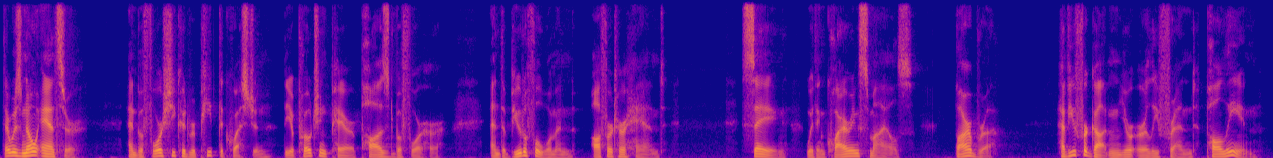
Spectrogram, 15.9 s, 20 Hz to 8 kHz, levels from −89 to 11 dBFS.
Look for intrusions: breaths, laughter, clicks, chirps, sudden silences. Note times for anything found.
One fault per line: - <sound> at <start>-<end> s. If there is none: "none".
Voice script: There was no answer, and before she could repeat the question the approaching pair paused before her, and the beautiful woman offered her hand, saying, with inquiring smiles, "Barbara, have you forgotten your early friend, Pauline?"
none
